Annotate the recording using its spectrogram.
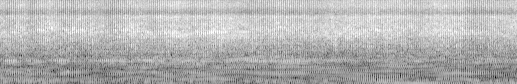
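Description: Engine of a motorized outrigger boat (bangka) running loud and steady while the boat is under way at speed.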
